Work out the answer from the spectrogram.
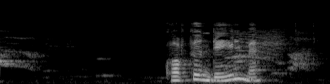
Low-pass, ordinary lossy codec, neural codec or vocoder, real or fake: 7.2 kHz; MP3, 96 kbps; none; real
